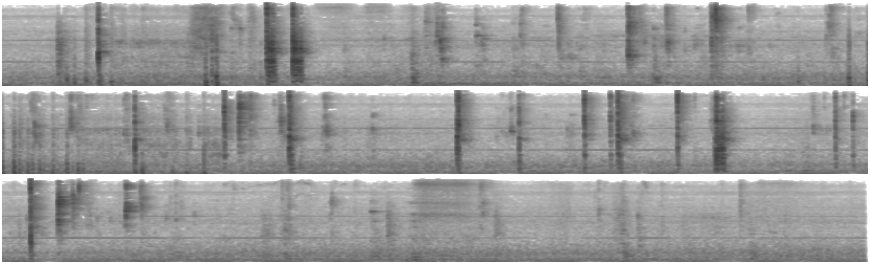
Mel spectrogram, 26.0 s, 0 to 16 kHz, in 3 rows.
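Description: Close-miked eating of fried Filipino street food such as fish balls: irregular wet mouth clicks and crackly chewing, with a few louder, sharp smacks about 1 to 3 seconds in.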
